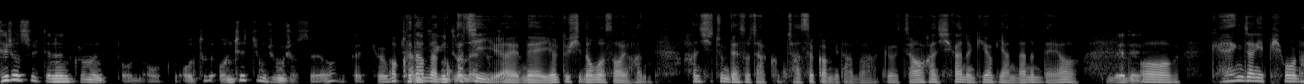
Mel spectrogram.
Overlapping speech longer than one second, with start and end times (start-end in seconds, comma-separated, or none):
3.9-5.3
